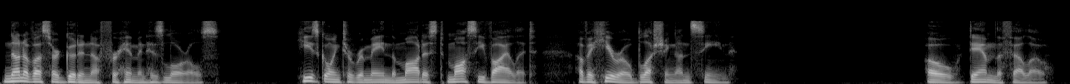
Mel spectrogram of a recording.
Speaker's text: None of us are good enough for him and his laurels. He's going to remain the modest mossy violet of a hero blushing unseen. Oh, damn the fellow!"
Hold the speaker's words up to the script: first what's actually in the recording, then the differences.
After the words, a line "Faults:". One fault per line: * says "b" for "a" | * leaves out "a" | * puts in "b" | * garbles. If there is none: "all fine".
None of us are good enough for him and his laurels. He's going to remain the modest mossy violet of a hero blushing unseen. Oh, damn the fellow!"
Faults:
all fine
